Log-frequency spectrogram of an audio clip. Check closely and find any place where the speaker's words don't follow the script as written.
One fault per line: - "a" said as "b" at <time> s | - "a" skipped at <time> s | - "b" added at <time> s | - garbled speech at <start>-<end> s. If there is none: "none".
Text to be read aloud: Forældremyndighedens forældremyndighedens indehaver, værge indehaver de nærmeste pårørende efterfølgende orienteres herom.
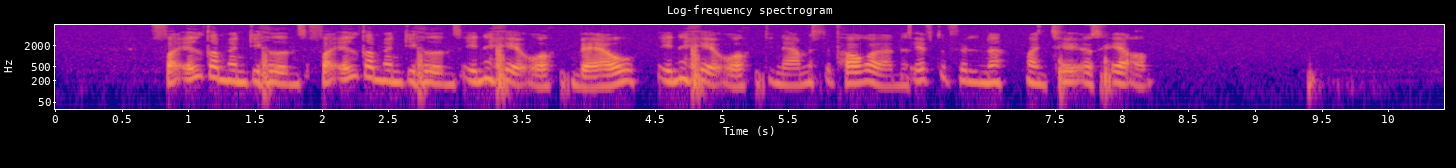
none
